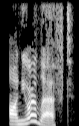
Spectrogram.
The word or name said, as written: On your left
